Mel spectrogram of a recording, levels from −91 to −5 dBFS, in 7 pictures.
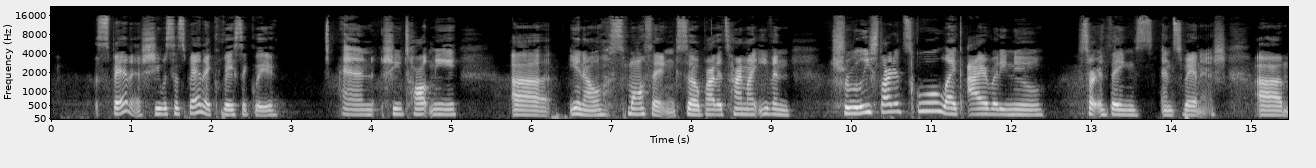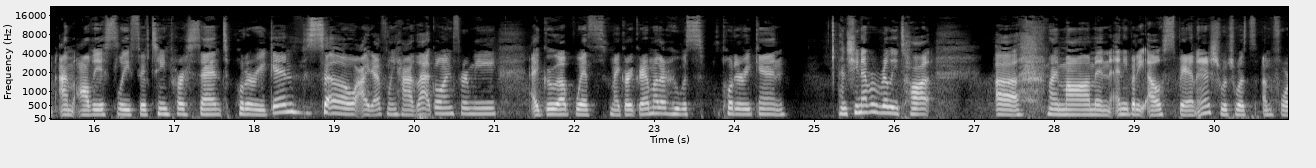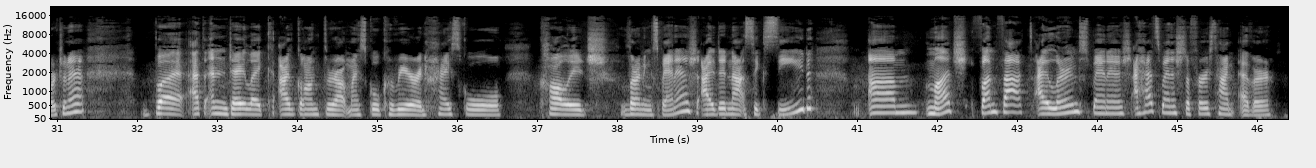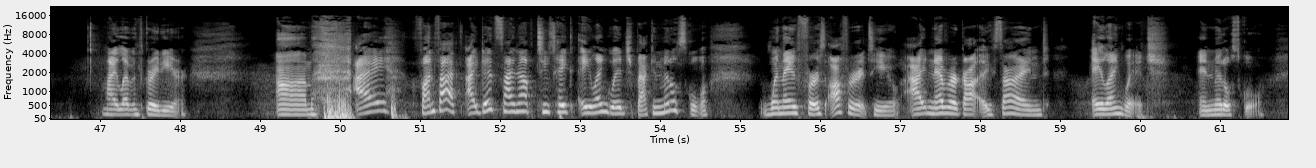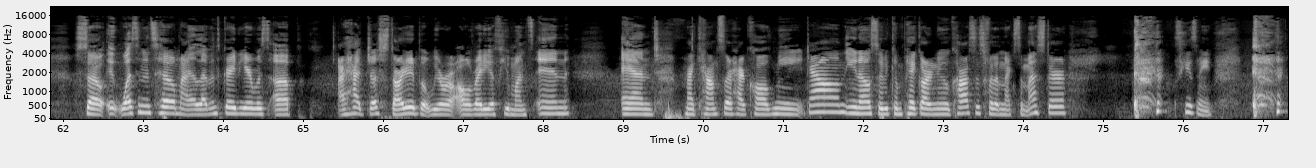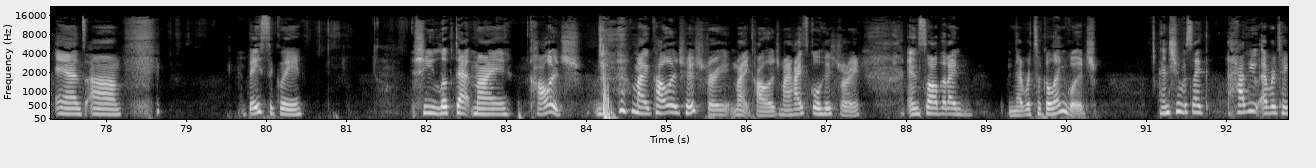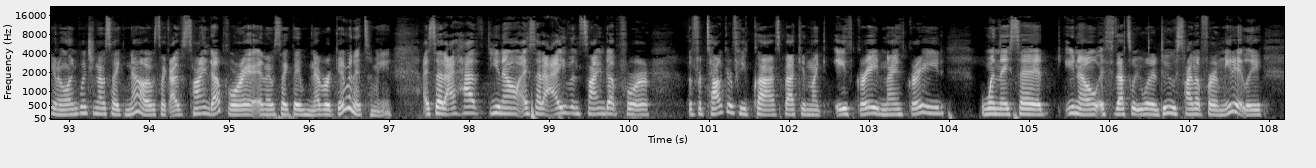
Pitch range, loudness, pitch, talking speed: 175-215 Hz, -23 LUFS, 190 Hz, 160 wpm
